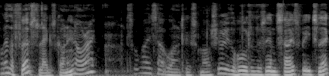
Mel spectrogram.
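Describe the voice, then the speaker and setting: The speech runs at a very fast pace, with big swings in loudness and ordinary pitch variation. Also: man, fairly high pitch for a man. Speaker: electronics repair youtuber. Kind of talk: tutorial. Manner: casual, thinking aloud.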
